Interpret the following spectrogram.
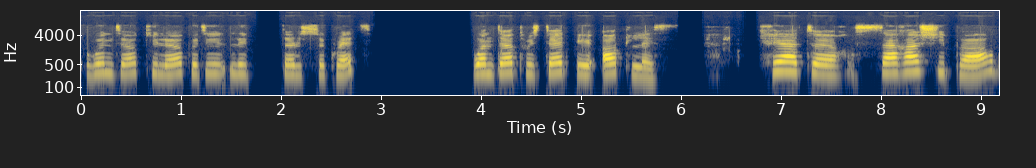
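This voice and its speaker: A woman's voice: sits high, dark tone, no room sound, muffled recording. A young woman presenting a TV series to her viewers in a casual fan vlog, hesitant and full of fillers and apologies. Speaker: fan vlogger.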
